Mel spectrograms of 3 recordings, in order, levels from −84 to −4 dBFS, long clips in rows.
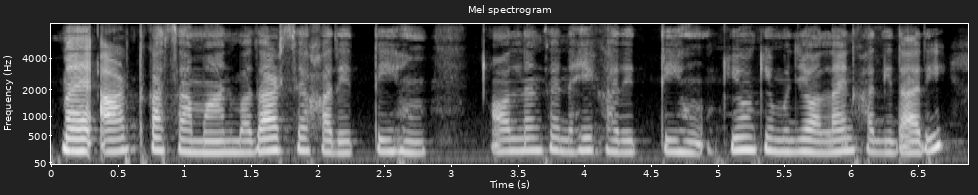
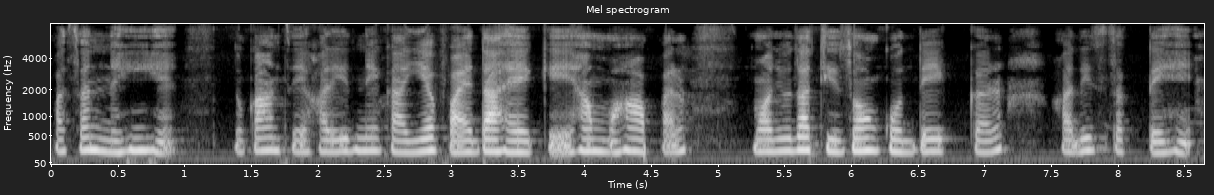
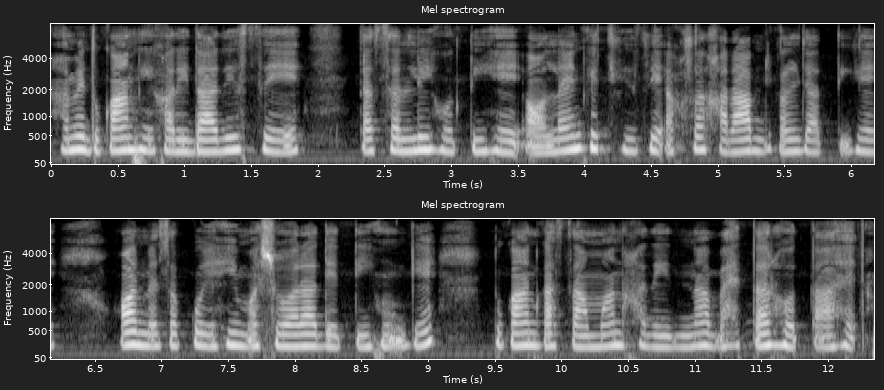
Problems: none marked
